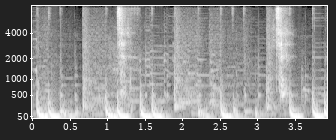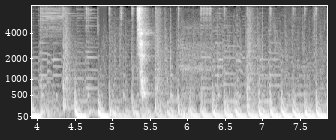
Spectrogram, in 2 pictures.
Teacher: The ch sound is made through the mouth and it's unvoiced, which means you don't use your vocal cords to make the sound. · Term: affricate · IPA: [tʃ]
